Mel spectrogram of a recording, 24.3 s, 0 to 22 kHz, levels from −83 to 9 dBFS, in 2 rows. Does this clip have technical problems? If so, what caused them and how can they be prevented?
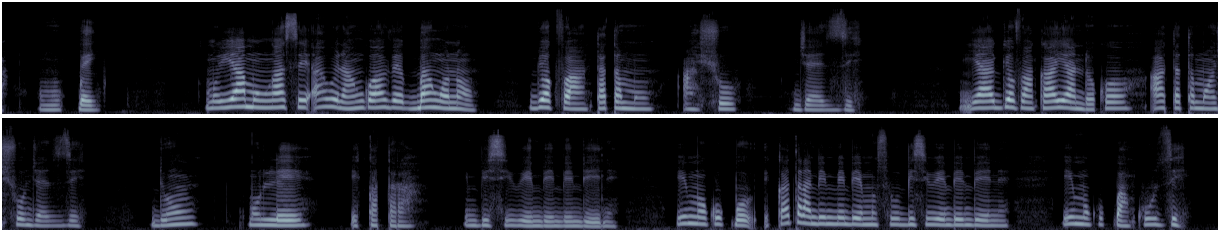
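Yes. Throughout the speech there's gritty grain and flickering treble, likely Bluetooth SBC compression at a tight bit pool, roughly 96 kbps. To prevent it, record over a cable or use a higher-quality Bluetooth codec.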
